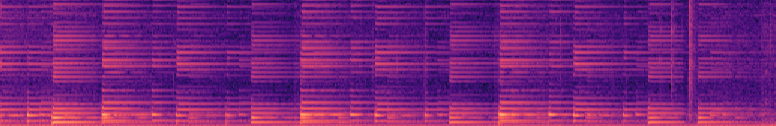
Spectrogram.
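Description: A plucked-sounding melody line from an R&B beat played back in a music production program: separate pitched notes, each struck sharply and fading, about two to three a second in a repeating figure.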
